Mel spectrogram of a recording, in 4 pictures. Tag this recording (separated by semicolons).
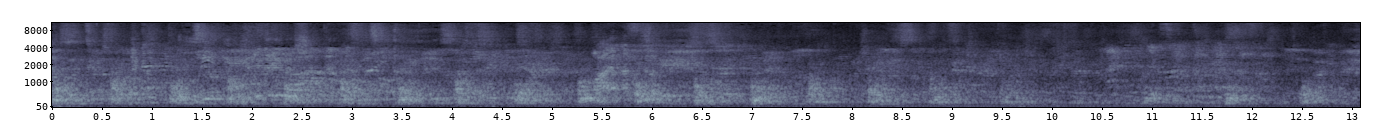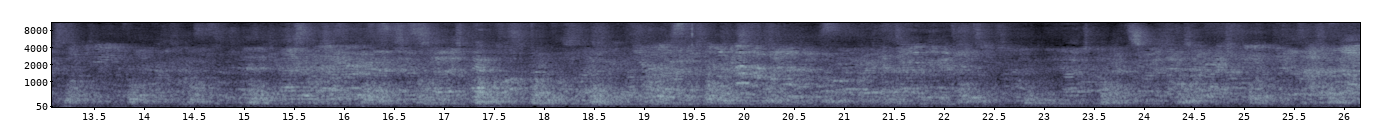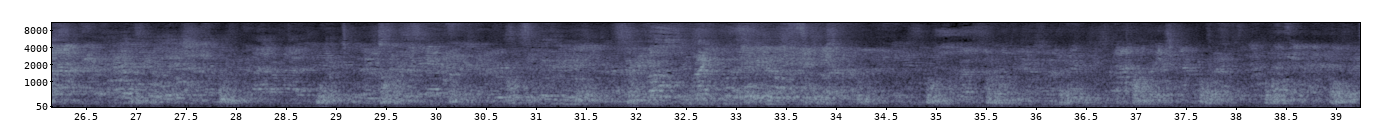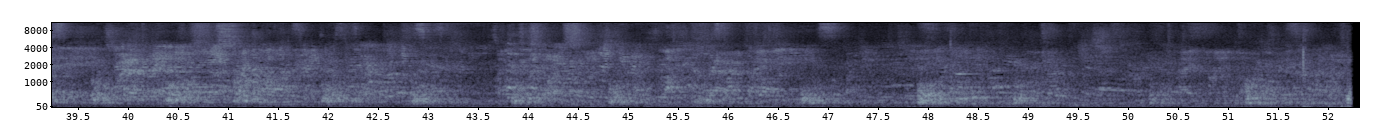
california; long-beach; sound-art; sound-installation; soundwalk-2007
